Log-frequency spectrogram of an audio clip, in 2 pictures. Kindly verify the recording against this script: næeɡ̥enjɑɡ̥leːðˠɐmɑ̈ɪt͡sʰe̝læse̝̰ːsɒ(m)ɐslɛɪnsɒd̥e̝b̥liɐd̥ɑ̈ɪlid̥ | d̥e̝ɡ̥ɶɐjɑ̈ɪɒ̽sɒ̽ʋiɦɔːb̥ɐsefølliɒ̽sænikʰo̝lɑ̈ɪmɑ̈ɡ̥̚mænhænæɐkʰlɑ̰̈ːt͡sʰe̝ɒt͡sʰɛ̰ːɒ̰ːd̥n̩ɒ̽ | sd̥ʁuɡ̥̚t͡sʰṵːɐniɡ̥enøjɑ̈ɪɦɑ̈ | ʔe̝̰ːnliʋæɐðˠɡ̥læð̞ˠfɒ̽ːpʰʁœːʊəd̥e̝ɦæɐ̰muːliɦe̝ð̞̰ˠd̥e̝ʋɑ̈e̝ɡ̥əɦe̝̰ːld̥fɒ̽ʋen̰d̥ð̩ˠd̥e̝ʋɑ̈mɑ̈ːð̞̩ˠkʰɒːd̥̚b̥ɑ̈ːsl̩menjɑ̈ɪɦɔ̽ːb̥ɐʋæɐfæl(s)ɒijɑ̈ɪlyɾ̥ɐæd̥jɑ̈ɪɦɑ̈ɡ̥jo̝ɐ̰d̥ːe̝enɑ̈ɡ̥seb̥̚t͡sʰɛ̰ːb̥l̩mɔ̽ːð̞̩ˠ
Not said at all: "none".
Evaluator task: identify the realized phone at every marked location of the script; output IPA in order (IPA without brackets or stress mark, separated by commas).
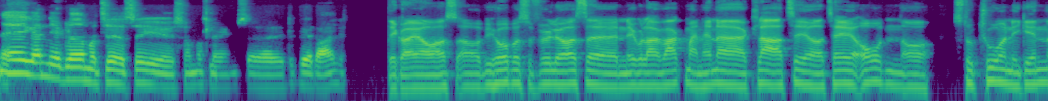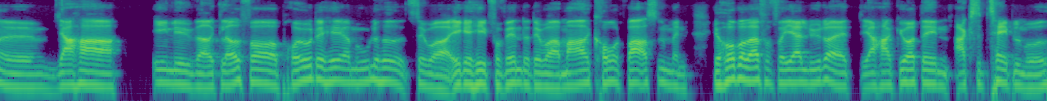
m, f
